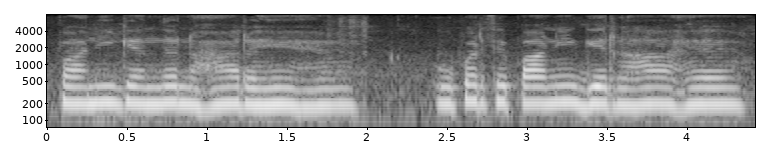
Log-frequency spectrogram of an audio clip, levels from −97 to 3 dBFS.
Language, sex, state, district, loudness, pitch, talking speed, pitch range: Hindi, male, Gujarat, Valsad, -15 LUFS, 195 Hz, 165 wpm, 190-200 Hz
